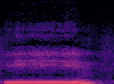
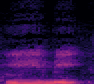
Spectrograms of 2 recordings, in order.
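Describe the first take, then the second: First: The vowel is held long, ending on m. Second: The vowel is short, followed by a final i. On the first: The reader stops on this word. "bisa lebih dari dua harokat, tiga atau lebih" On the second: The reader continues without stopping. "dua harokat"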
